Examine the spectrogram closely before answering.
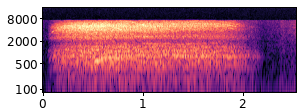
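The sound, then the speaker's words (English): A single long, deep breath taken during a guided relaxation exercise: a steady, airy rush of air that holds an even level for about two seconds, then fades into near silence. “Another deep breath in. And a long exhale out.”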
